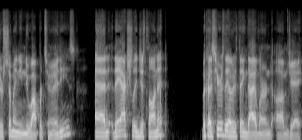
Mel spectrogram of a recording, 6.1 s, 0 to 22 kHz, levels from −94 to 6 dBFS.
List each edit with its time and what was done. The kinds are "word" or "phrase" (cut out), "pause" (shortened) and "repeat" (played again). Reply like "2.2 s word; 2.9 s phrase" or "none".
2.9 s phrase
